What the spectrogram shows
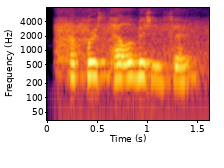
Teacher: On peut observer que le mot le plus accentué c'est television, et donc que la syllabe la plus accentuée dans toute la phrase c'est la syllabe accentuée du mot television, tel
